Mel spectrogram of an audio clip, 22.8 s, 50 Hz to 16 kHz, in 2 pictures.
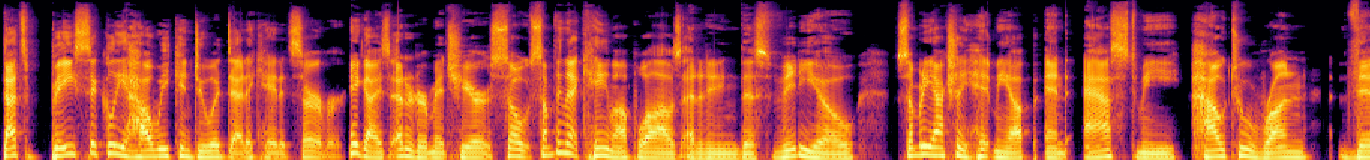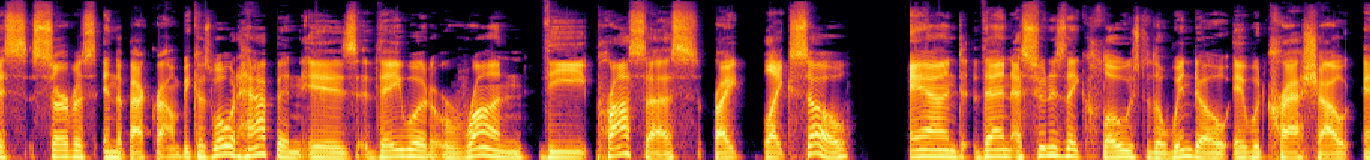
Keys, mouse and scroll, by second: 2.9 click, 2.9-4.0 scroll down 3, 4.2 click, 11.2 click, 14.0-14.9 scroll up 3, 14.9-15.3 scroll up 3, 15.8 Up, 17.6 Up, 17.6 Return.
